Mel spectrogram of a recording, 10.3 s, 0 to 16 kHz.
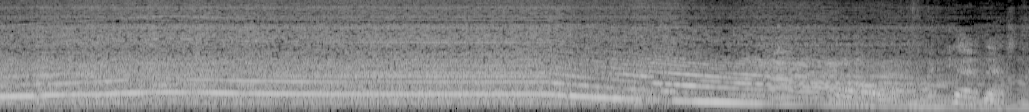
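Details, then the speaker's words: Miele U1 upright vacuum run without filters after long garage storage: loud, steady high whine with a rough edge dropping in pitch as the motor winds down; motor fan clogged with dirt. "if it's been used without a bag that's it could be worse that is the fan full of dirt and crub"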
